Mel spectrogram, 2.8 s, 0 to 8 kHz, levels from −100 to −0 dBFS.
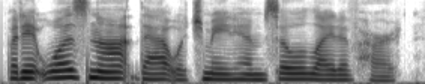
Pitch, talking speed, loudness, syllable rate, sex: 195 Hz, 255 wpm, -16 LUFS, 4.7 syllables/s, female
